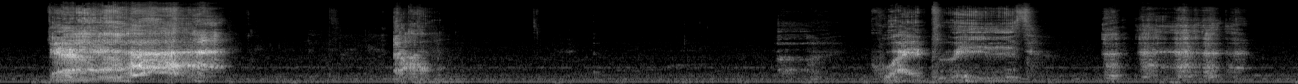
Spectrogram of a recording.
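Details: Adult woman, a mother and Guinness World Record holder for loudest burps: five loud belches, the first long and drawn out, the others shorter and clustered, with quiet room sound between.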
